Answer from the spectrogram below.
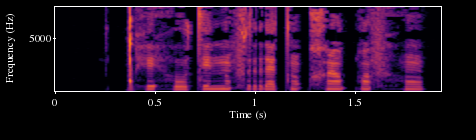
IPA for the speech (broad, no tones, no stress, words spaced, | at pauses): ǃʰehotenõf rætõʔχĩ qʷĩfhõ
